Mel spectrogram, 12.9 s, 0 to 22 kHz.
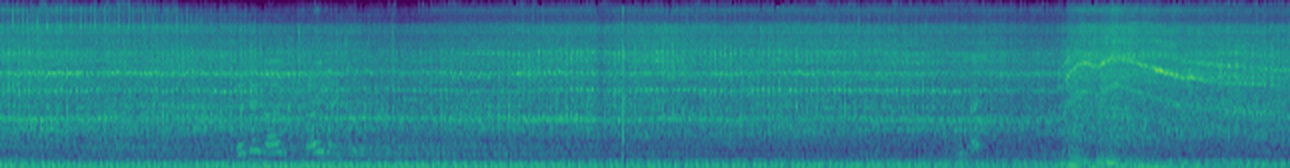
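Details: BMW K75 three-cylinder motorcycle after its stuck starter sprag clutch was freed: a steady, even idle with a low, regular beat and no starter clatter or misses. The engine is running cleanly; the battery is now flat.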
